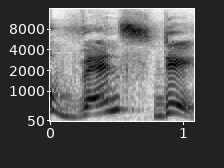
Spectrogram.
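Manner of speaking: वेंसडे split as "wens, day"; silent d demo. Shown as a demonstration. Teacher repeating the right form, silent d. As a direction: say वेंसडे carefully with no first d. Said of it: "क्या बोलते हैं इसको".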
